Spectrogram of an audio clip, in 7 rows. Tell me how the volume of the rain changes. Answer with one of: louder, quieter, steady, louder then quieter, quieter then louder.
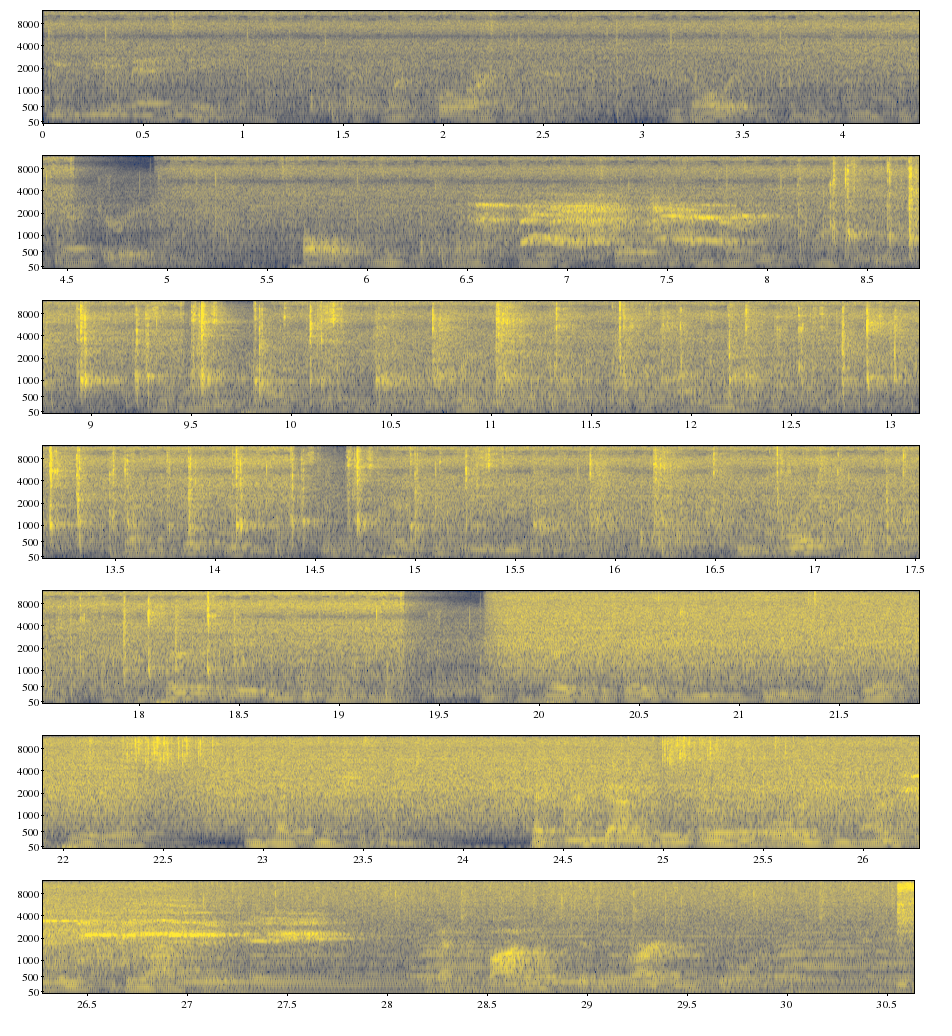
louder.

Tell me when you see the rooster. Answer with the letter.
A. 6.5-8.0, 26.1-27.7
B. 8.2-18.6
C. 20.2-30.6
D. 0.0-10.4
A.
